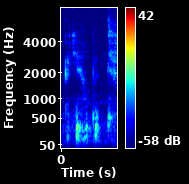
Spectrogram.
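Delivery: a quick whispered confession to herself; sheepish whisper. Real, not acted. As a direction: breathe it out as a tiny embarrassed whisper. Sheepish aside after mispronouncing.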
